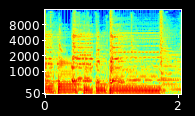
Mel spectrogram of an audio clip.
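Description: Live regional Mexican band playing the instrumental opening of a song: plucked guitar over held bass notes, with accordion around it.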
